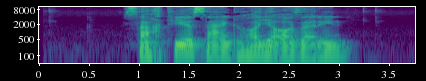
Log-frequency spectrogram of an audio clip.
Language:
Persian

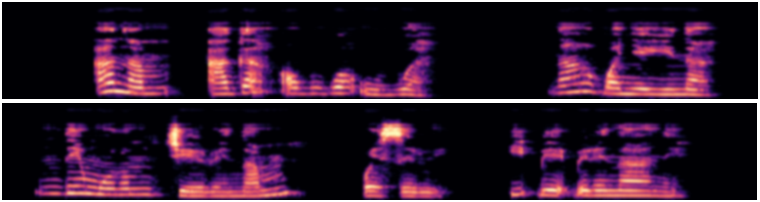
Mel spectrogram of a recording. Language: Igbo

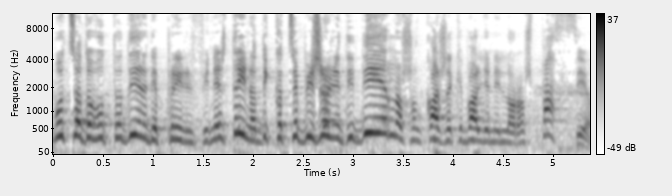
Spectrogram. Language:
Italian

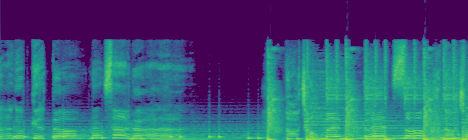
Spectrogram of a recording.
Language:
Korean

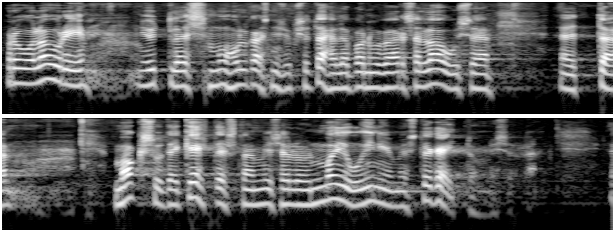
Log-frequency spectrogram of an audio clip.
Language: Estonian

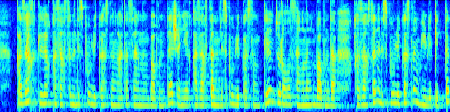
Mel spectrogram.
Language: Kazakh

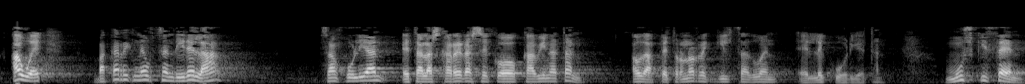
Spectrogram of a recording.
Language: Basque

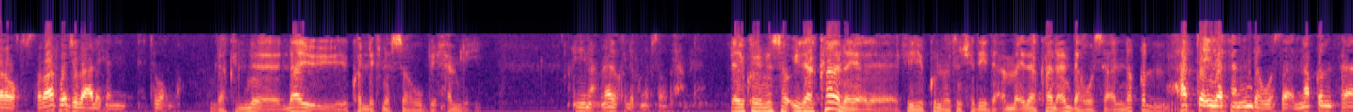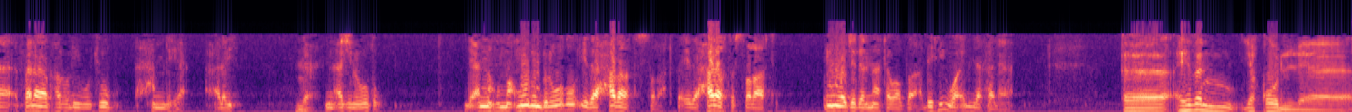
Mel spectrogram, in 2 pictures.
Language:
Arabic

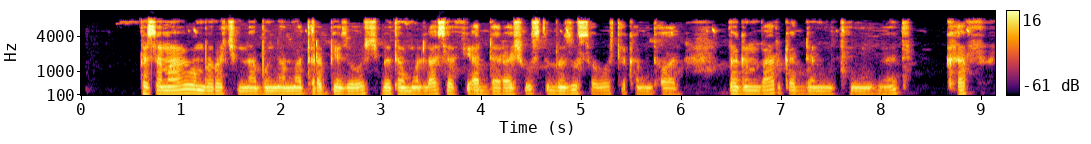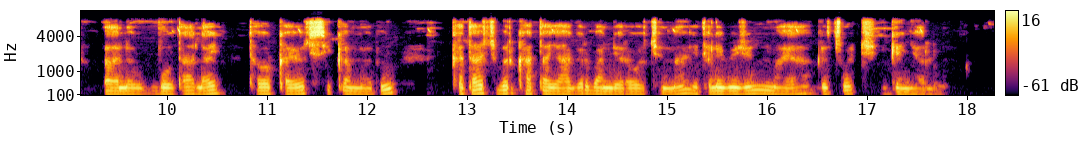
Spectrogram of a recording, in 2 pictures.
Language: Amharic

